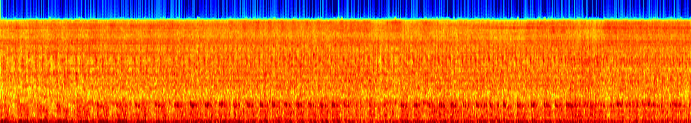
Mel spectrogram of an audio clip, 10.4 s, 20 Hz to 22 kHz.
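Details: 1959 Ford Fairlane 500 Galaxie, first start in over 20 years on a chilly day: uneven, lumpy idle with a loose knocking rhythm under the exhaust rumble; misfiring and rough, plug wires being checked, cause not confirmed.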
